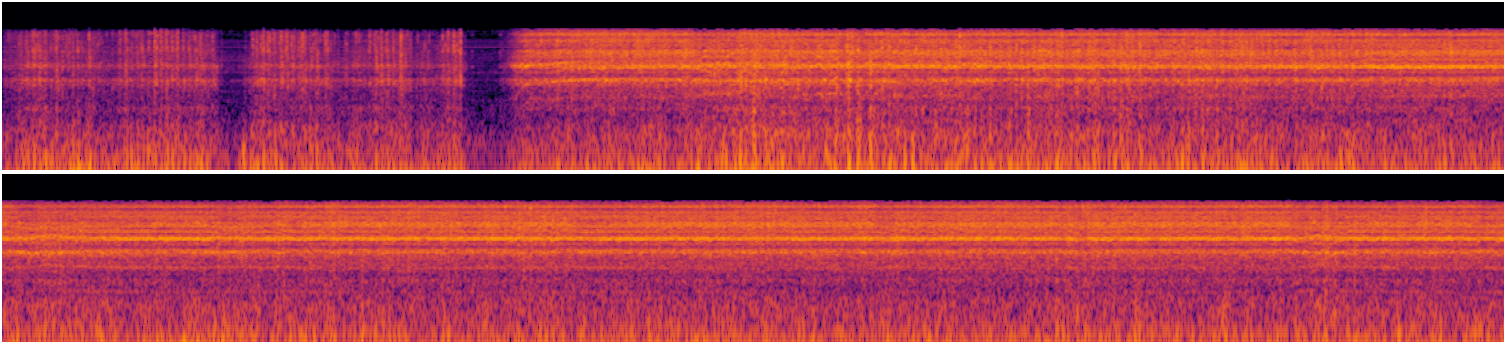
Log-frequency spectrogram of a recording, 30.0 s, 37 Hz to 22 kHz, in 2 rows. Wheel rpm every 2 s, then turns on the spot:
20, 20, 30, 150, 160, 160, 160, 160, 160, 160, 160, 160, 160, 160, 160.
0-4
